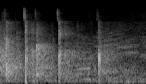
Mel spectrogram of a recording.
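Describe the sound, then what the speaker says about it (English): A few scattered, distinct hand claps ring out close by for a winning team, sparse rather than a full round of applause, with some voices underneath. "So let's give them a round of applause"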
